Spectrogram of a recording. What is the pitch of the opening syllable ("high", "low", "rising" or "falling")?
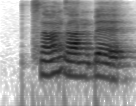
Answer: rising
